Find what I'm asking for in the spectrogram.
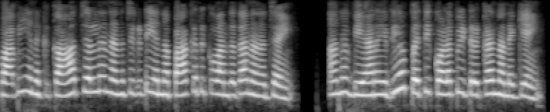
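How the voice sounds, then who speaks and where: A woman voicing Diya, high quick Kanyakumari-accented friend. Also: sharp tone. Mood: earnest. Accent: Kanyakumari Tamil. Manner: earnest, coaxing, quick-talking. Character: caring, frank young woman friend, Diya. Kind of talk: cartoon web series voice acting.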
